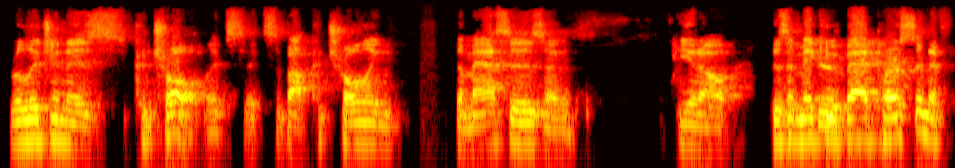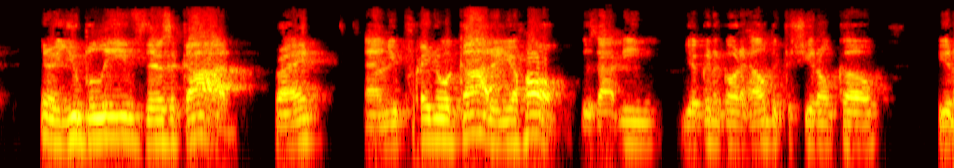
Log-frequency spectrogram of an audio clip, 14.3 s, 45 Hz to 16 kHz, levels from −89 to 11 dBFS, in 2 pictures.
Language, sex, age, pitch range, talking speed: English, male, 30-49, 115-160 Hz, 215 wpm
